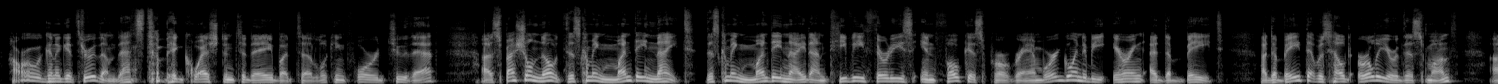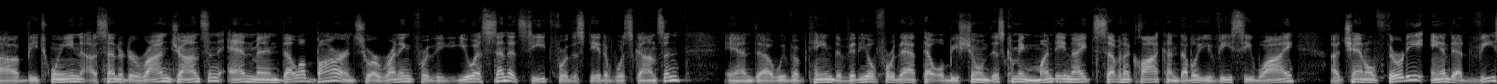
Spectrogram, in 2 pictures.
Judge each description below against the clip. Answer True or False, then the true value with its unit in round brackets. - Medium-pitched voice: False (120 Hz)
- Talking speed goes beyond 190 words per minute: True (200 wpm)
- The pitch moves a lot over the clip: False (5.0 semitones)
